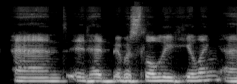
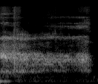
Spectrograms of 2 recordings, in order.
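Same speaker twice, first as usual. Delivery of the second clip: sharp acted intake of breath; shocked gasp; 14 dB quieter than usual. Child hearing mom swear, shocked gasp. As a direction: gasp as if scandalised.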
